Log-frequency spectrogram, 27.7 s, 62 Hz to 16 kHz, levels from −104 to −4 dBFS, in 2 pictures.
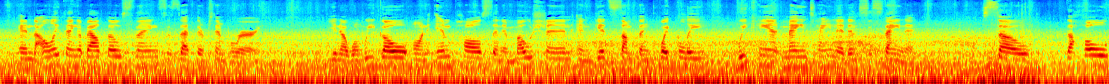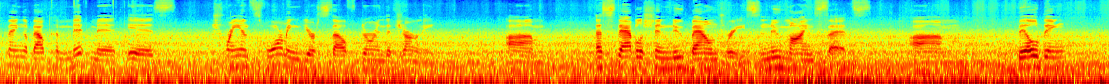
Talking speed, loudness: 110 wpm, -17 LUFS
